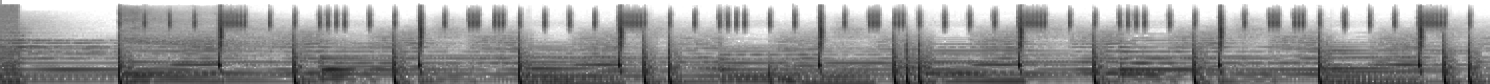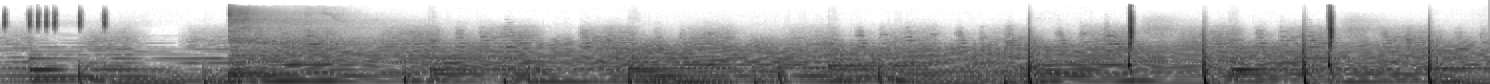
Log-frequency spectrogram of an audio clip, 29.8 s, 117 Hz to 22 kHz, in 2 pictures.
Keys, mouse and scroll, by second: 1.7 click, 3.5 ctrl+d, 4.6-10.4 drag, 12.3-13.5 typing, 14.1-17.4 drag, 24.2-26.5 drag.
